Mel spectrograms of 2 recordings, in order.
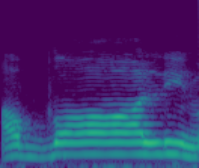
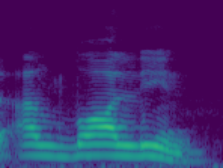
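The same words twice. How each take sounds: First: الضالين slowly, with doubled D and long A; L merged into the D of الضالين; lam assimilated. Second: الضالين with an audible L before the D; article's L kept separate in الضالين; lam wrongly sounded. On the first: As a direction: say الضالين as ad-daaallin, drawn out. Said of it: "اللام الشمسية ندغمها". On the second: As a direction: say الضالين as al-daallin. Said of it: "ولا تقل". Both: Shown as a demonstration.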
